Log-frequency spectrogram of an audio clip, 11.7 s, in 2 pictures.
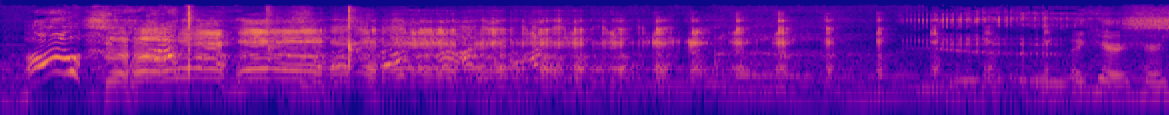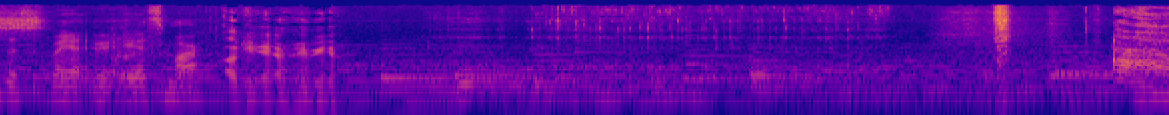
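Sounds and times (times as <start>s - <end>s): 
speech: 0.1s - 8.3s, 11.4s - 11.6s
laughter: 0.2s - 5.4s
green tea being poured or sipped: 8.4s - 10.3s.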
